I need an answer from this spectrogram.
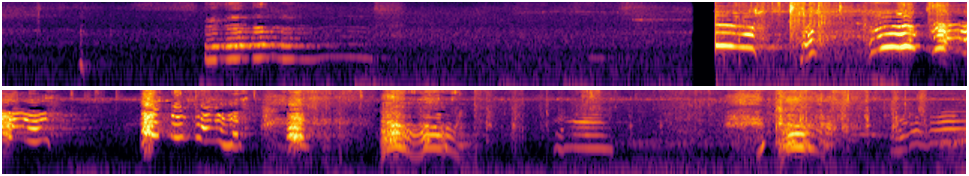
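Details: Hyperactive Husky dogs vocalizing: a long, steady, tonal howl with stacked harmonics gives way to rapid yips, whimpers and wavering yodel-like cries. Music, laughter and human voices are mixed in.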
